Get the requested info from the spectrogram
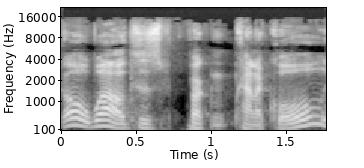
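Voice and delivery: ordinary talk, nothing marked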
